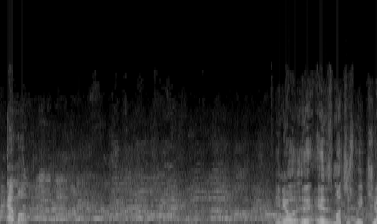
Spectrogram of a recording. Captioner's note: crowd chatter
